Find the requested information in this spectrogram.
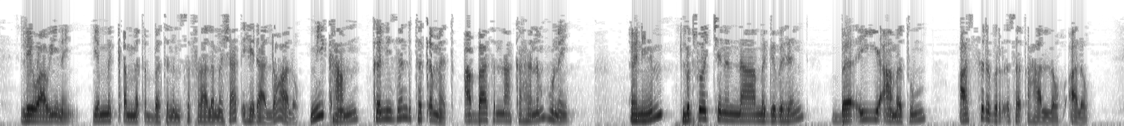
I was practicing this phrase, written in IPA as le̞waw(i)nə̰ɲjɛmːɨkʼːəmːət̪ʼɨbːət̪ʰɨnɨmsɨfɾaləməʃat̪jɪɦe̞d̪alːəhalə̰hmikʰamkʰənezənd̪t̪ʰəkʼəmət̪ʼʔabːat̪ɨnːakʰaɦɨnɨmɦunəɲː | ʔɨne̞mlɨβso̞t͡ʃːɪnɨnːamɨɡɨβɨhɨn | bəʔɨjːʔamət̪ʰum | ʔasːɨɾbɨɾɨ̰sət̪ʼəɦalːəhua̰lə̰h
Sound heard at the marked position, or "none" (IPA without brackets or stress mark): i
